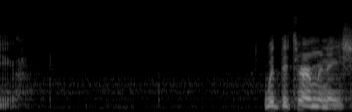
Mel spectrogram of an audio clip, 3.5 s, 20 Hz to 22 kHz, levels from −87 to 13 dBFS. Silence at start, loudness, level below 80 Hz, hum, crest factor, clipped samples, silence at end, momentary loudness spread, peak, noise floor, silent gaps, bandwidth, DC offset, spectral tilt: 0 s; -38 LUFS; under -90 dBFS; none; 24 dB; under 0.1%; 0 s; 16 LU; -20 dBFS; -76 dBFS; none; 12.5 kHz; under 0.1%; -4 dB/octave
